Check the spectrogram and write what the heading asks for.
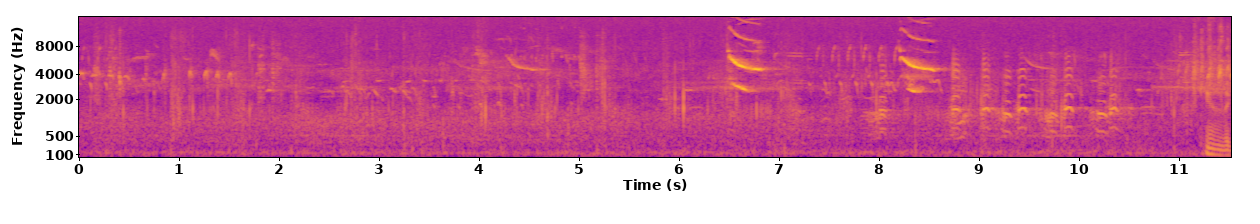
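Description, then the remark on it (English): Geese on a pond honk repeatedly in loud, ragged bursts over a busy background of outdoor ambience and other bird calls, including many red-winged blackbirds, the honks growing more frequent and clustered toward the end. “geese in the uh, pond here.”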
